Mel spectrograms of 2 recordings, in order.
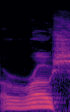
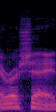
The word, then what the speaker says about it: Roche: Nessa is saying Roche. Okay, Roche. That's how it's pronounced.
